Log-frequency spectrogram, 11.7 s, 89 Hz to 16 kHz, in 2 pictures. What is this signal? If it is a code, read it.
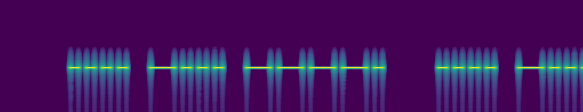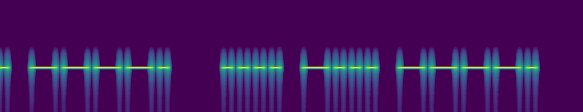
Morse code, heard as a keyed tone, about 15 wpm, 700 Hz. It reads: HB9 HB9 HB9
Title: Callsign Prefixes for Top 25 DXCC - Repeated 3x - 15wpm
